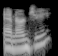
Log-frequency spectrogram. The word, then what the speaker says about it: ENRG: So, I became aware of an organization, our nonprofit called Energy. So, it is spelled E N RG.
